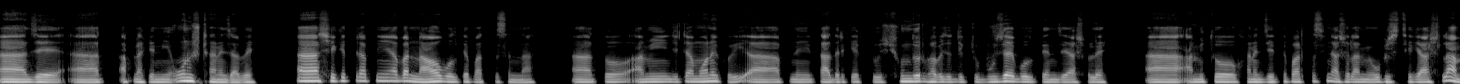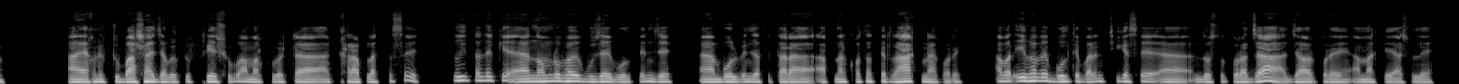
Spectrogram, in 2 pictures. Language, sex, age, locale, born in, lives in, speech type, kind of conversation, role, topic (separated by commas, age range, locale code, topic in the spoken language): Bengali, male, 20-24, bn-BD, Bangladesh, Bangladesh, conversation, advice, advisor, সামাজিক ক্লান্তি ও সীমা নির্ধারণ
